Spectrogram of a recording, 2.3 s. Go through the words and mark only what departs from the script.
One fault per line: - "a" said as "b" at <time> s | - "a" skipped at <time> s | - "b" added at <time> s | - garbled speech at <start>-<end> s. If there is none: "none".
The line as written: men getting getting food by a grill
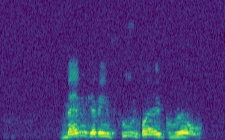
- "getting" skipped at 1.1 s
